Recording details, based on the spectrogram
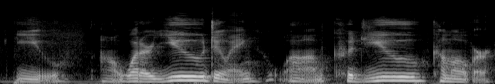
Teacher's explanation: with the word you, when I say it by itself or it's stressed, it's going to have a clear oo vowel. It'll sound like you.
